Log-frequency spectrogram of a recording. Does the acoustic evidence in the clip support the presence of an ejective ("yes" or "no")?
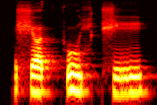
yes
